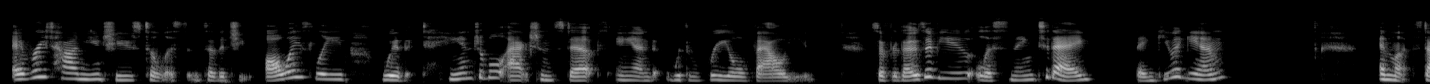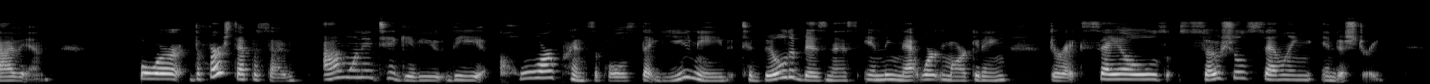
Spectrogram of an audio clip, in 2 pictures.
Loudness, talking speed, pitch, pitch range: -25 LUFS, 130 wpm, 235 Hz, 195-315 Hz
